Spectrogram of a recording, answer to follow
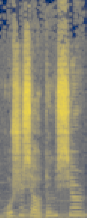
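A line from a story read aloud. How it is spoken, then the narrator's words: Low dying donkey voice. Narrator (Chinese): 驴子睁开垂死的眼睛，用同样的驴子话低声回答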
